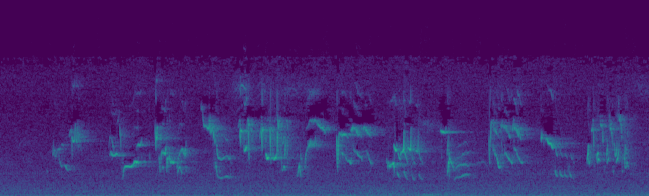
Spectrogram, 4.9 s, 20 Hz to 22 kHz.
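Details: Black-faced bunting in the wild at Settsu Gorge in northern Osaka, Japan, sitting close at about 3 m; rapid clusters of sharp, high chirps and short rasping slurs run almost without pause, with light environmental noise.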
